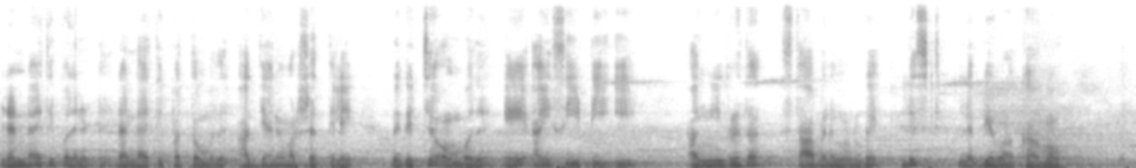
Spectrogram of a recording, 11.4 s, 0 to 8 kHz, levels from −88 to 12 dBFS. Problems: echo, low volume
